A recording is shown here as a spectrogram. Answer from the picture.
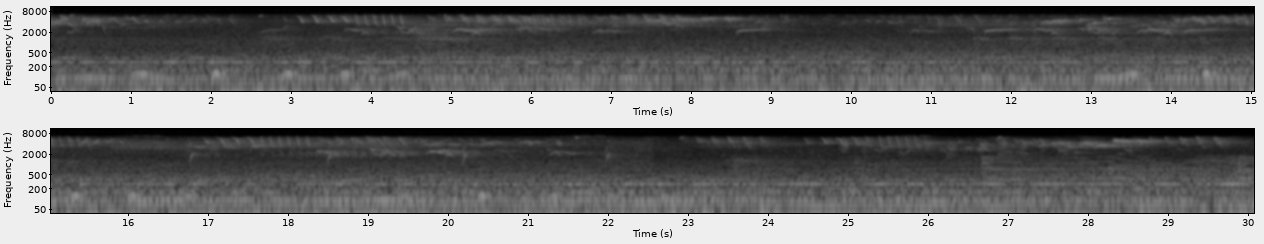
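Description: Small birds chirping and trilling in many short, overlapping high calls, over a steady low hum.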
